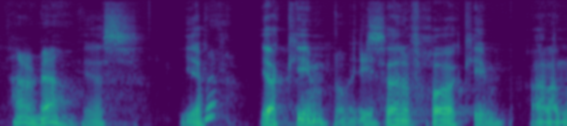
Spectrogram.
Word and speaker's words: Joachim: The J is pronounced like the Y in a yes. So how would you say that? Why? He's saying it's like a Y. So Joachim, is that what he's saying?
